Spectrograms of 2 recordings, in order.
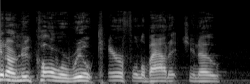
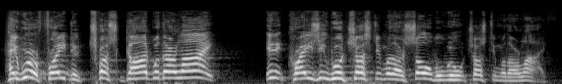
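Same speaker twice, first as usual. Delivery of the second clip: preaching; 6 semitones higher than usual. Acted. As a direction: press the point home. Preacher exhorts.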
